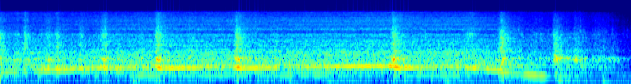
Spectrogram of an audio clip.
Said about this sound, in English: Now at this point, I'm going to go ahead and add a little water if I need it. First, I'm going to start blending though and see if it's thick enough.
